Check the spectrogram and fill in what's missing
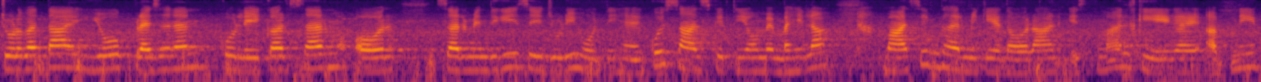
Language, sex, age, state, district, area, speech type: Hindi, female, 30-45, Madhya Pradesh, Hoshangabad, rural, spontaneous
